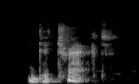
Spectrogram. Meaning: 1. To take away; to withdraw or remove 2. To take credit or reputation from; to derogate; to defame or decry
- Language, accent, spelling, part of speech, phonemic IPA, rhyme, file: English, Southern England, detract, verb, /dɪˈtɹækt/, -ækt, LL-Q1860 (eng)-detract.wav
